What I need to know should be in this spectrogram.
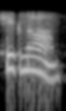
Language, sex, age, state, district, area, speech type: Maithili, female, 60+, Bihar, Supaul, rural, conversation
